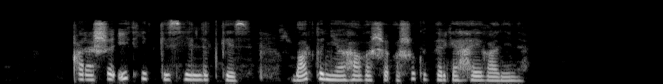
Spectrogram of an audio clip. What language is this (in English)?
Bashkir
